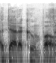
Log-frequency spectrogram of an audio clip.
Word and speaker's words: Antetokounmpo: Kostas Antetokounmpo, which I still believe is pronounced Adetokounmpo.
